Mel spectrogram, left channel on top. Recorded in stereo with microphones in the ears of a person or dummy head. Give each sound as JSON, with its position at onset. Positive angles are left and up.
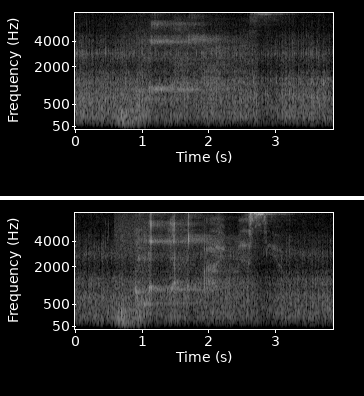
{"t": 0.6, "sound": "chewing", "side_deg": -70, "distance_m": 1.0}
{"t": 1.9, "sound": "whispering", "side_deg": -45, "distance_m": 0.9}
